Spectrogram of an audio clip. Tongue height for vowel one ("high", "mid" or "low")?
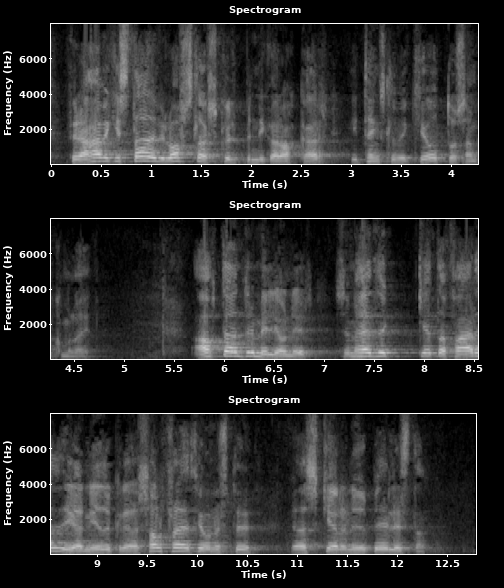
high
